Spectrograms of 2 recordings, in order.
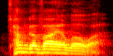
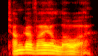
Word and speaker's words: Tagovailoa: Tagovailoa. I'm still going to probably just call him Tua because next week I'll probably forget. Yeah. There's no N in there, so I don't know where that comes from.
